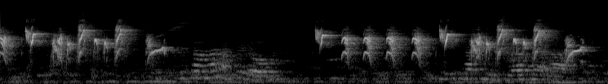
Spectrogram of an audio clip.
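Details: Long-tailed shrike song used as a lure to stimulate singing. Two loud runs of quick, squeaky chirps about four per second, split by a softer trailing pause, high and metallic in tone.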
